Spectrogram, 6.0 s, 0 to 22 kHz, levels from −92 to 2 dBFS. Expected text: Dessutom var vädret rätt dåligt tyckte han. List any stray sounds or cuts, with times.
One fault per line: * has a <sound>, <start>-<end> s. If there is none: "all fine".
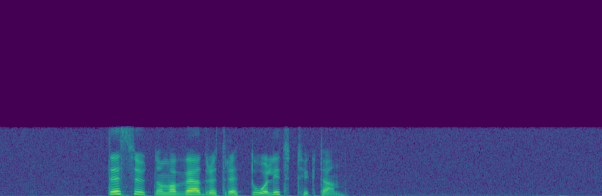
all fine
